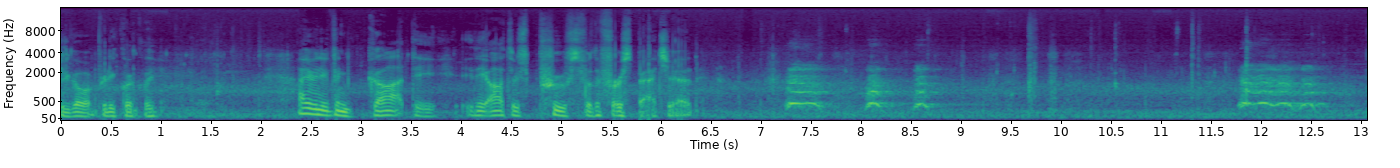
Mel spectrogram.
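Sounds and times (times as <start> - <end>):
speech: 0.0 - 1.1, 2.4 - 6.5
steady outdoor noise: 0.0 - 13.0
big dog barking: 7.1 - 9.1, 11.7 - 12.9.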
